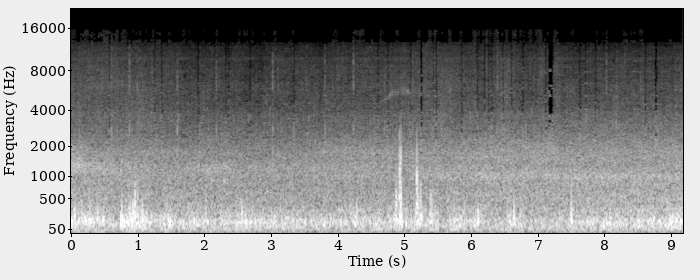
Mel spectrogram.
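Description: Tyres hum on smooth asphalt.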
